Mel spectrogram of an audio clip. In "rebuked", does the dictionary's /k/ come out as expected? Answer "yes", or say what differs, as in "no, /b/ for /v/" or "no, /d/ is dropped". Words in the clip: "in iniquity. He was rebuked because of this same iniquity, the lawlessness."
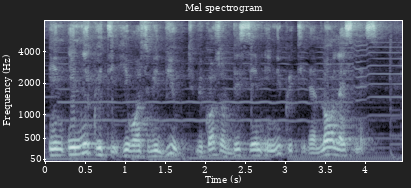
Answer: yes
